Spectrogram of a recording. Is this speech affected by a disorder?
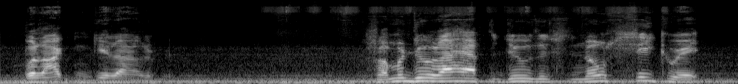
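Yes: slurred speech.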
